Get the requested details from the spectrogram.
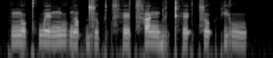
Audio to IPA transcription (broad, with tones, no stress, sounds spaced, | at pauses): n̪ o˥˧ kʰ w e˥˧ ŋ u˧ ɡ ã˨ p̚ d͡z u˨ k̚ t͡sʰ e˨˩ t͡sʰ a˦ ŋ b i˧ kʰ e˨ ʔ t͡s o˦ ʔ k j u˥˧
